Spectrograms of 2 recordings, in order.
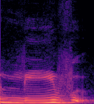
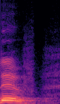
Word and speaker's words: live: Let me point out a minor error: many of my students pronounce this word as 'leave.' Guys, 'l e a v means to leave, this is 'live.'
